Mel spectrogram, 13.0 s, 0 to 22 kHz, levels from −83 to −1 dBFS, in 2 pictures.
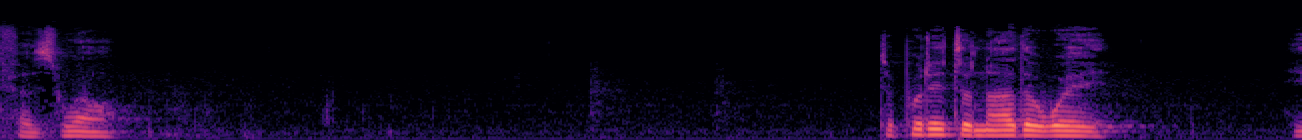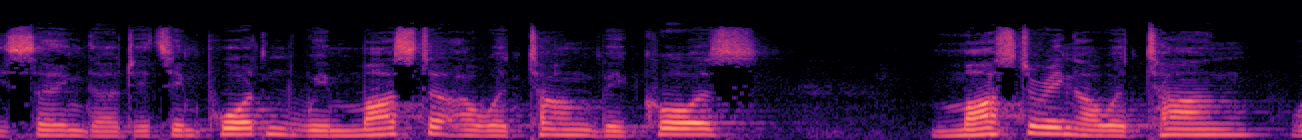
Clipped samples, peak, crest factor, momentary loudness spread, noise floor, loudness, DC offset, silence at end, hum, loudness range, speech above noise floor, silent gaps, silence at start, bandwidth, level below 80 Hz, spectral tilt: under 0.1%; -8 dBFS; 20 dB; 13 LU; -67 dBFS; -26 LUFS; under 0.1%; 0 s; none; 9 LU; 41 dB; none; 0 s; 11.5 kHz; -66 dBFS; -5 dB/octave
